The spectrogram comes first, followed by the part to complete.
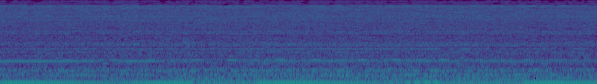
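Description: A steady low rumbling drone under a hiss, with a thin, steady high tone running through it.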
